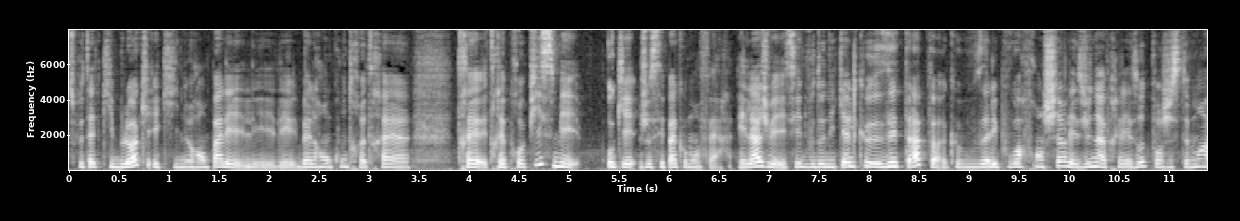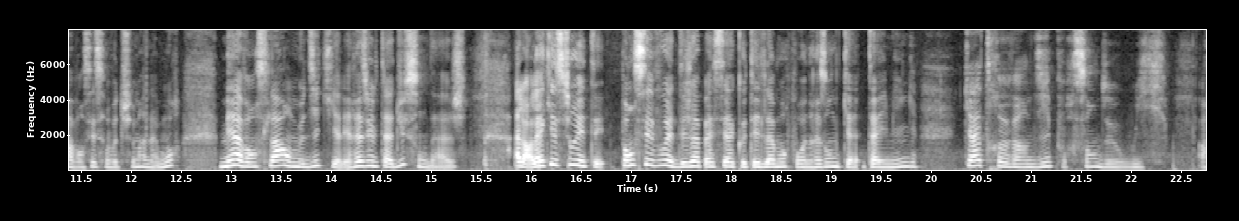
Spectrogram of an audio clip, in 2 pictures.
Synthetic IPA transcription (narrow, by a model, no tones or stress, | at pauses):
spøt̪ɛt̪χə̥kʲiblɔkekʲʰinəʁɑ̃palelḛlḛbɛlʁɑ̃kɔ̃t̪χət̪χɛt̪χɛt̪χɛpχɔpismɛ | okʲeʒəsɛpakɔmɑ̃fɛ̰ʁelaʒəvɛesejed̪əvud̪ɔnekʲɛlkəzet̪apkəvuzalepuvwaʁfχɑ̃ʃiʁlezynapχɛlezot̪χəpuʁʒyst̪əmɑ̃avɑ̃sesyʁvɔt̪χə̥ʃəmɛ̃d̪əlamuʁmɛavɑ̃slaɔ̃məd̪ikʲilja̰lʔḛʁezylt̪ad̪ysɔ̃d̪a̰ʒ | alɔ̰ʁlakʲɛst̪jɔ̃et̪ɛpɑ̃sevuɛt̪d̪eʒapaseakot̪ed̪əlamuʁpuʁynʁezɔ̃d̪ət̪ajmĩŋ | kat̪χəvɛ̃d̪ipʰuʁsɑ̃d̪əwḭ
